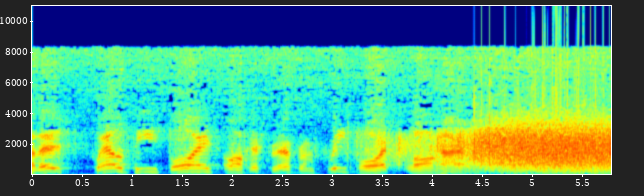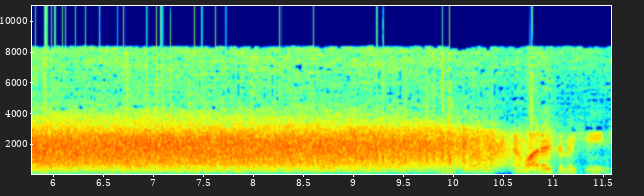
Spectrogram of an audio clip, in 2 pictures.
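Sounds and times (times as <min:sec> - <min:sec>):
speech: 0:00.0 - 0:06.4, 0:10.7 - 0:11.5
audience applause: 0:03.5 - 0:10.8.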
